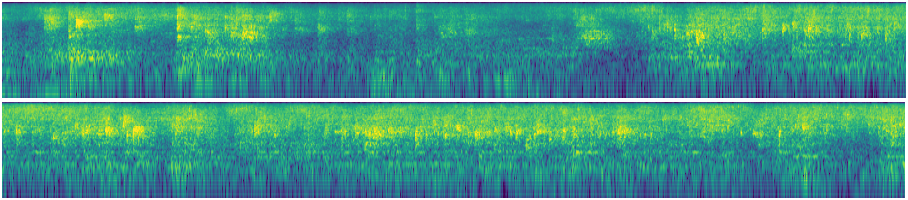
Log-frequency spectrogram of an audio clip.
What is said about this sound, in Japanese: 冷感シャンプーの後ってお湯が熱く感じやすいみたいだから、いつもより少しぬるめのお湯で流してるんです。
